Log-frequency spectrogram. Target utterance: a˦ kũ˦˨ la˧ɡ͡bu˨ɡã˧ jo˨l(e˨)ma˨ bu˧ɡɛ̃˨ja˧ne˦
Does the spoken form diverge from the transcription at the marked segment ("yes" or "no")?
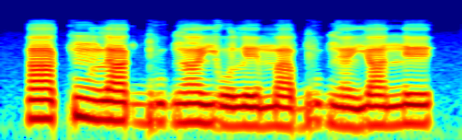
no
